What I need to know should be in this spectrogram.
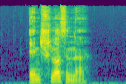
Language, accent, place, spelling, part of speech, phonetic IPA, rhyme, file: German, Germany, Berlin, entschlossener, adjective, [ɛntˈʃlɔsənɐ], -ɔsənɐ, De-entschlossener.ogg
- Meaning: 1. comparative degree of entschlossen 2. inflection of entschlossen: strong/mixed nominative masculine singular 3. inflection of entschlossen: strong genitive/dative feminine singular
